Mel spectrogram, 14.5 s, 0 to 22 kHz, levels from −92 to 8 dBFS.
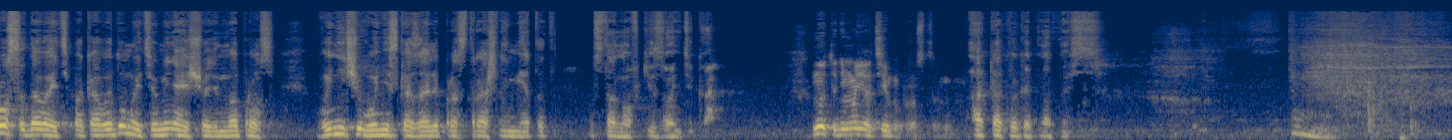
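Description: No technical faults detected.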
